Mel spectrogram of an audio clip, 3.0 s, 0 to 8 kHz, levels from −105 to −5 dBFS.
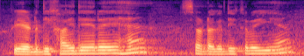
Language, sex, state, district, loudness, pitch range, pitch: Hindi, male, Uttar Pradesh, Saharanpur, -16 LUFS, 140-170 Hz, 155 Hz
